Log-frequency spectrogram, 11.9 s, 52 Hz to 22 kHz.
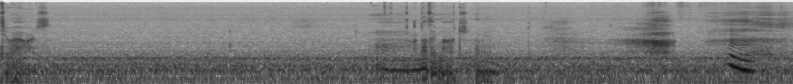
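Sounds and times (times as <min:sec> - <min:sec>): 
steady low noise: 0:00.0 - 0:11.9
speech: 0:06.3 - 0:07.6, 0:10.9 - 0:11.4
person yawning: 0:09.4 - 0:11.9.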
